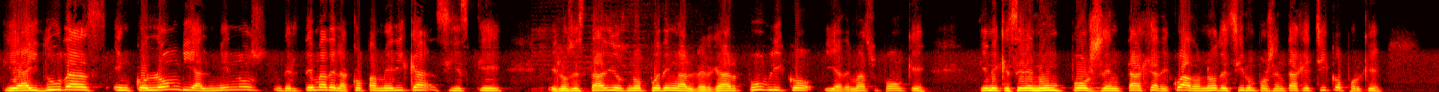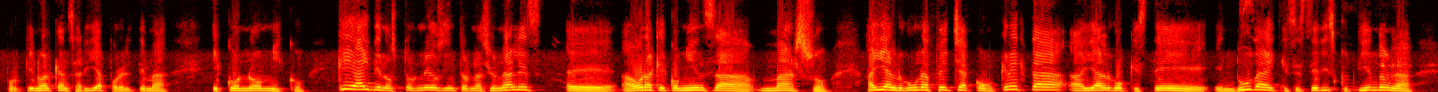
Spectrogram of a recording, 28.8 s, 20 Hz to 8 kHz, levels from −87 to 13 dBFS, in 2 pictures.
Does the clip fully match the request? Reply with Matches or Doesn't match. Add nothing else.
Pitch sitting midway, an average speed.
Doesn't match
